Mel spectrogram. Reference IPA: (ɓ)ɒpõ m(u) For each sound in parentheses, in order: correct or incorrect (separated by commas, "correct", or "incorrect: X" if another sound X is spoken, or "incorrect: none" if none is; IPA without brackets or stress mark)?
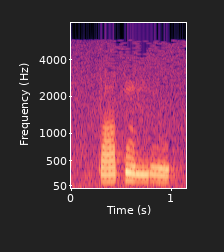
incorrect: p, correct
